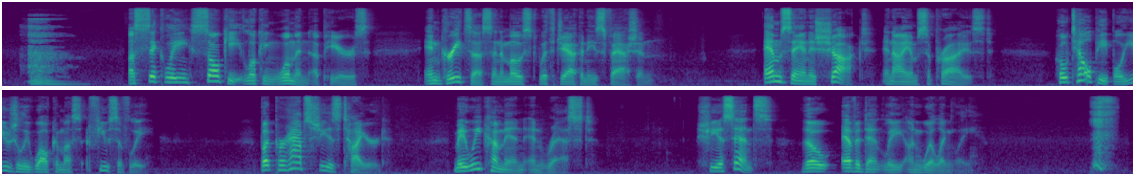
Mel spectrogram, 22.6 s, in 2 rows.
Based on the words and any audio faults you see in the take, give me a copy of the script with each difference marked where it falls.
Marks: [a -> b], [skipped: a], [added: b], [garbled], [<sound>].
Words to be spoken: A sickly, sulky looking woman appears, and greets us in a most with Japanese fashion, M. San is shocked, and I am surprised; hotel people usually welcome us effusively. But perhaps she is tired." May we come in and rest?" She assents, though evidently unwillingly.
[sigh] A sickly, sulky looking woman appears, and greets us in a most with Japanese fashion, M. San is shocked, and I am surprised; hotel people usually welcome us effusively. But perhaps she is tired." May we come in and rest?" She assents, though evidently unwillingly. [sniff]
